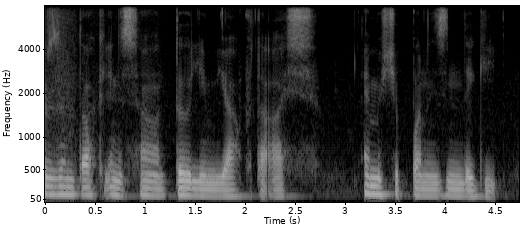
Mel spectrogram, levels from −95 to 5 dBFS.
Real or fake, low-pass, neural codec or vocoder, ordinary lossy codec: real; none; none; none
